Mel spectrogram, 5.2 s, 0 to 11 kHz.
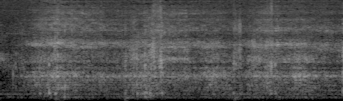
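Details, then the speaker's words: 1968 Dodge Coronet: the right front wheel, spun by hand with the camera close, gives only a soft, uneven swish from light brake pad drag on the rotor and no bearing rumble; the bad bearing was on the left side. "Okay, just a little bit of brake noise from the pads that drag along the rotor."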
